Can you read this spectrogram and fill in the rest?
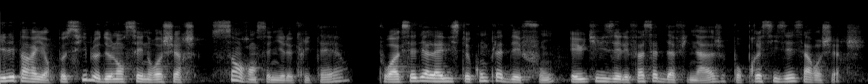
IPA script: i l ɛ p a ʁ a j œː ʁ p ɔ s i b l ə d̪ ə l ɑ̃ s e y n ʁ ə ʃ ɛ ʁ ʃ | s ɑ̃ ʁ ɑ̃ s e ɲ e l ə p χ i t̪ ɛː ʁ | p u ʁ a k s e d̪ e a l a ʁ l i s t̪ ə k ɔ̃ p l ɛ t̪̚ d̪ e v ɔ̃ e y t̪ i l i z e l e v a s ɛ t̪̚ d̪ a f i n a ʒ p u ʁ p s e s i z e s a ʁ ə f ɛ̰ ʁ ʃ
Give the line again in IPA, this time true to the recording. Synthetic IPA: i l ɛ p a ʁ a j œ ʁ p ɔ s i b l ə d̪ ə l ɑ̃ s e y n ʁ ə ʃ ɛ ʁ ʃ | s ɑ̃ ʁ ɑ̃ s e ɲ e l ə k χ i t̪ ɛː ʁ | p u ʁ a k s e d̪ e a l a l i s t̪ ə k ɔ̃ p l ɛ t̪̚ d̪ e f ɔ̃ e y t̪ i l i z e l e f a s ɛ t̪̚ d̪ a f i n a ʒ p u ʁ p χ e s i z e s a ʁ ə ʃ ɛ̰ ʁ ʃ

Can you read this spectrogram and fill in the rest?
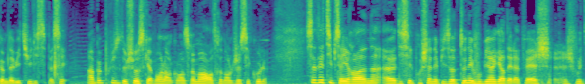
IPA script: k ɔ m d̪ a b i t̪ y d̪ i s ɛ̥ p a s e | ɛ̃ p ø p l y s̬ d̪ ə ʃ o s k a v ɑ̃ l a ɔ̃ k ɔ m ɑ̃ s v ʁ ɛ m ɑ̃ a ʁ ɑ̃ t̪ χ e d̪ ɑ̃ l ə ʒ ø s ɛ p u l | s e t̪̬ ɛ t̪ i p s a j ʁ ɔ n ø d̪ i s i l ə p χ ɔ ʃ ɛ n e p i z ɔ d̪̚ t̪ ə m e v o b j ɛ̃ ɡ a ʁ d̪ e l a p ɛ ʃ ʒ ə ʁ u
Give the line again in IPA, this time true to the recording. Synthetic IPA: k ɔ m d̪ a b i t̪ y d̪ i s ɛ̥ p a s e | ɛ̃ p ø p l y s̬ d̪ ə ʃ o z k a v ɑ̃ l a ɔ̃ k ɔ m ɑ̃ s v ʁ ɛ m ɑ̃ a ʁ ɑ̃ t̪ χ e d̪ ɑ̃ l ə ʒ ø s ɛ k u l | s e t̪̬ ɛ t̪ i p s a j ʁ ɔ n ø d̪ i s i l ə p χ ɔ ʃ ɛ n e p i z ɔ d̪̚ t̪ ə n e v u b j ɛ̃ ɡ a ʁ d̪ e l a p ɛ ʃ ʒ ə v u

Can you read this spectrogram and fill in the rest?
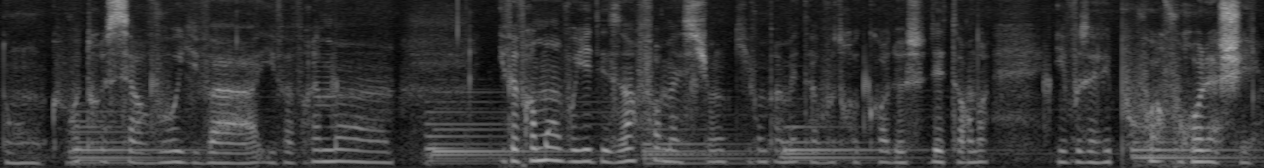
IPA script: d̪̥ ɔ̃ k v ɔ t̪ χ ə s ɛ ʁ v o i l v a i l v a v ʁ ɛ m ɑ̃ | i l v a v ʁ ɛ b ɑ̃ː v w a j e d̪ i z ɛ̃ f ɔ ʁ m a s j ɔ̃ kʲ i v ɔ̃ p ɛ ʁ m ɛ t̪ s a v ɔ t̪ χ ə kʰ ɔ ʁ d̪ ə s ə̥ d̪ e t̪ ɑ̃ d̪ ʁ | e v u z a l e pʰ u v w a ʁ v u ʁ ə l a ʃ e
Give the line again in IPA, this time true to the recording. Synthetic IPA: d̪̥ ɔ̃ k v ɔ t̪ χ ə s ɛ ʁ v o i l v a i l v a v ʁ ɛ m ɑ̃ | i l v a v ʁ ɛ m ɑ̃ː v w a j e d̪ e z ɛ̃ f ɔ ʁ m a s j ɔ̃ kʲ i v ɔ̃ p ɛ ʁ m ɛ t̪ χ a v ɔ t̪ χ ə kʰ ɔ ʁ d̪ ə s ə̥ d̪ e t̪ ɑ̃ d̪ ʁ | e v u z a l e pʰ u v w a ʁ v u ʁ ə l a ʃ e

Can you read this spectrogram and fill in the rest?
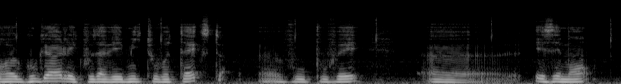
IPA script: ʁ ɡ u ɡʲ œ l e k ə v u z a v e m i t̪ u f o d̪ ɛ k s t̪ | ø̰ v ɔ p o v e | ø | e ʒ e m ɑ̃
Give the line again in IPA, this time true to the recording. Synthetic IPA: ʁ ɡ u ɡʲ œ l e k ə v u z a v e m i t̪ u v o t̪ ɛ k s t̪ | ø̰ v u p u v e | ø | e z e m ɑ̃

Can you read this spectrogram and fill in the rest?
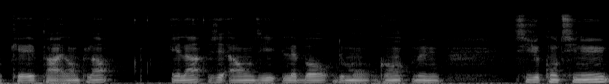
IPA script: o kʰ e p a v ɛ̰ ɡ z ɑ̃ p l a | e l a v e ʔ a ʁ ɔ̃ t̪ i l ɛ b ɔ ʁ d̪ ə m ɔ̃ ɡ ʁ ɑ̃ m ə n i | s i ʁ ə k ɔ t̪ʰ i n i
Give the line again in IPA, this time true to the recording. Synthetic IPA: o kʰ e p a ʁ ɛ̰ ɡ z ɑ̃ p l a | e l a ʒ e ʔ a ʁ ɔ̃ d̪ i l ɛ b ɔ ʁ d̪ ə m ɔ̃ ɡ ʁ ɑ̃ m ə n y | s i ʒ ə k ɔ̃ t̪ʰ i n y

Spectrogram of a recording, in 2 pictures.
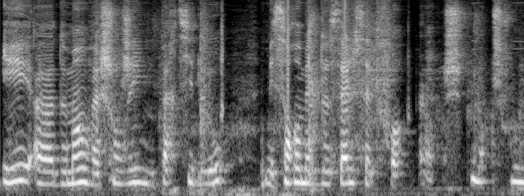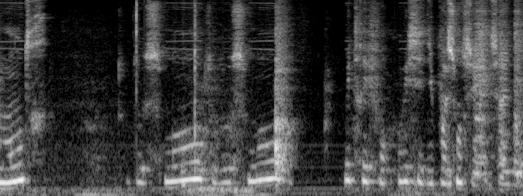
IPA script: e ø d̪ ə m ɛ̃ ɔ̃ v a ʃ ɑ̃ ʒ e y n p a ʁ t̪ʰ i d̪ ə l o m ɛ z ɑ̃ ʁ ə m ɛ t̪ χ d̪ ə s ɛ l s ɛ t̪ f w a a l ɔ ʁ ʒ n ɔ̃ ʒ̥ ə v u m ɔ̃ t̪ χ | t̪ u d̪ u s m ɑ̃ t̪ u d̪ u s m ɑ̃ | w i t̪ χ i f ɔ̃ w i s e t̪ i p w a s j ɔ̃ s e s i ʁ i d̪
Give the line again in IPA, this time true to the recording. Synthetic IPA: e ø d̪ ə m ɛ̃ ɔ̃ v a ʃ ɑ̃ ʒ e y n p a ʁ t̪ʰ i d̪ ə l o m ɛ s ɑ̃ ʁ ə m ɛ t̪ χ d̪ ə s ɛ l s ɛ t̪ f w a a l ɔ ʁ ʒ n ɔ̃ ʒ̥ ə v u m ɔ̃ t̪ χ | t̪ u d̪ u s m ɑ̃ t̪ u d̪ u s m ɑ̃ | w i t̪ χ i f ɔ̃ w i s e d̪ i p w a s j ɔ̃ s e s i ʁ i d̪

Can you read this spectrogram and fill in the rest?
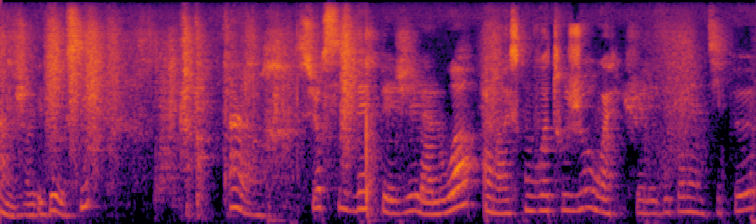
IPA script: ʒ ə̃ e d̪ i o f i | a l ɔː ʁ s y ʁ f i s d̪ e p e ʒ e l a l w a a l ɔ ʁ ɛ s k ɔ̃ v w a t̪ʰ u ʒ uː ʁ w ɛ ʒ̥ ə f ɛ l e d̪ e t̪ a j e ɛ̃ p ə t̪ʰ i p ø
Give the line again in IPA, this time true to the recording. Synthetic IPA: ʒ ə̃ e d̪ e o s i | a l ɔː ʁ s y ʁ s i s d̪ e p e ʒ e l a l w a a l ɔ ʁ ɛ s k ɔ̃ v w a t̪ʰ u ʒ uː ʁ w ɛ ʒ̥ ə v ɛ l e d̪ e t̪ a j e ɛ̃ p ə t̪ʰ i p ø

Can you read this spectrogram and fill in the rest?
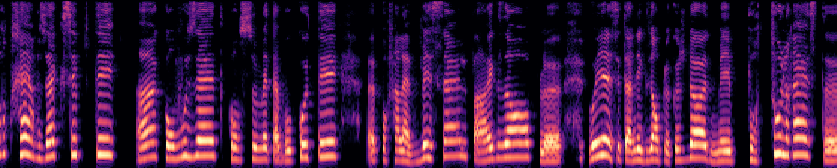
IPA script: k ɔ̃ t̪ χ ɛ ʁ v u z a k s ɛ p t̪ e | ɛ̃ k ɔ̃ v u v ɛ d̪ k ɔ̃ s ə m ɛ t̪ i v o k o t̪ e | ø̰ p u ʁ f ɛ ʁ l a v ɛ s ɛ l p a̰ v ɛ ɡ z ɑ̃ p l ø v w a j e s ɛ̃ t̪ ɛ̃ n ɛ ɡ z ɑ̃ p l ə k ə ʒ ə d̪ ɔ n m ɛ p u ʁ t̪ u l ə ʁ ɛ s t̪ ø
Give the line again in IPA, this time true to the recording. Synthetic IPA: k ɔ̃ t̪ χ ɛ ʁ v u z a k s ɛ p t̪ e | ɛ̃ k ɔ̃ v u z ɛ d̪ k ɔ̃ s ə m ɛ t̪ a v o k o t̪ e | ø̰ p u ʁ f ɛ ʁ l a v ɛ s ɛ l p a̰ ʁ ɛ ɡ z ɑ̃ p l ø v w a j e s ɛ t̪ ɛ̃ n ɛ ɡ z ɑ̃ p l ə k ə ʒ ə d̪ ɔ n m ɛ p u ʁ t̪ u l ə ʁ ɛ s t̪ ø

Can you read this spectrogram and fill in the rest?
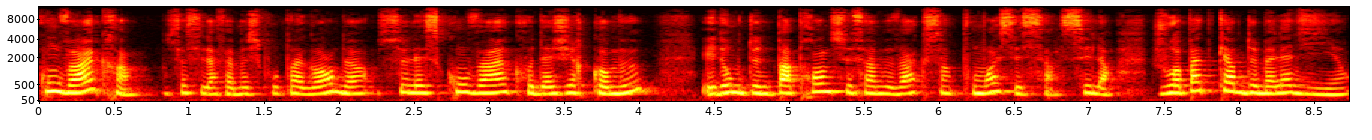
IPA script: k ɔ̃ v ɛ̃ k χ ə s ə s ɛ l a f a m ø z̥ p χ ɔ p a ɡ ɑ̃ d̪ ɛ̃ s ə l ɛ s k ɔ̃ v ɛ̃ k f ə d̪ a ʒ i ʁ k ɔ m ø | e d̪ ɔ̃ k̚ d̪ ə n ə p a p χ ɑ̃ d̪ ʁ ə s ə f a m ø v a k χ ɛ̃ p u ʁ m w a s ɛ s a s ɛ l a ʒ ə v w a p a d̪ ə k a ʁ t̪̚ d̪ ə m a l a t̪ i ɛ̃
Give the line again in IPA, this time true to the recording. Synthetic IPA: k ɔ̃ v ɛ̃ k χ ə s a s ɛ l a f a m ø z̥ p χ ɔ p a ɡ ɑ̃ d̪ ɛ̃ s ə l ɛ s k ɔ̃ v ɛ̃ k χ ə d̪ a ʒ i ʁ k ɔ m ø | e d̪ ɔ̃ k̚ d̪ ə n ə p a p χ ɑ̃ d̪ ʁ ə s ə f a m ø v a k s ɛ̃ p u ʁ m w a s ɛ s a s ɛ l a ʒ ə v w a p a d̪ ə k a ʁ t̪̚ d̪ ə m a l a d̪ i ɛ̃

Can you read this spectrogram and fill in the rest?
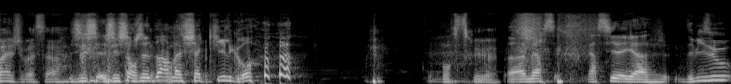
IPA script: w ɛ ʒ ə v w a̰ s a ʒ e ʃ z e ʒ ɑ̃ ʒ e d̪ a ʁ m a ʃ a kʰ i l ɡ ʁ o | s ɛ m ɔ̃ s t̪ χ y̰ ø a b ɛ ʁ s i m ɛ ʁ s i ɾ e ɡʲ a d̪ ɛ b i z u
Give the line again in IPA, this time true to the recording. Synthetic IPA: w ɛ ʒ ə v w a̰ s a ʒ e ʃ ʒ e ʃ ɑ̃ ʒ e d̪ a ʁ m a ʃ a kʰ i l ɡ ʁ o | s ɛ m ɔ̃ s t̪ χ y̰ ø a m ɛ ʁ s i m ɛ ʁ s i l e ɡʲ a d̪ e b i z u

